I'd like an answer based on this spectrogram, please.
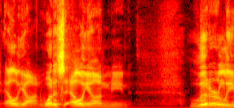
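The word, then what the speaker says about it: Elyon: o n l yon e l yo n Elon what does Elon mean literally means possessor of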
